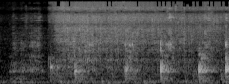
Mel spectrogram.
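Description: Onions fry in a pan, browning with a sudden loud sizzle that starts after a brief quiet moment, then keeps hissing under repeated scraping stirs, with no voices.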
